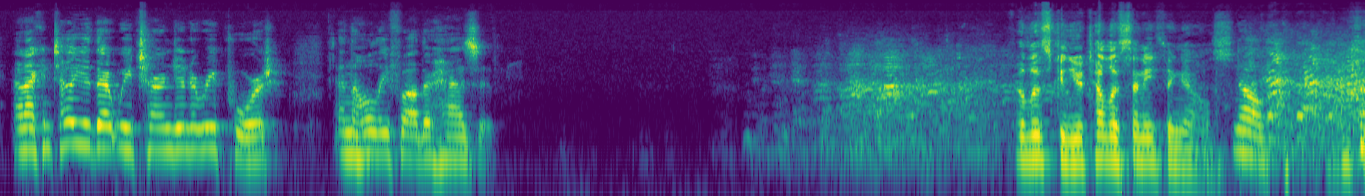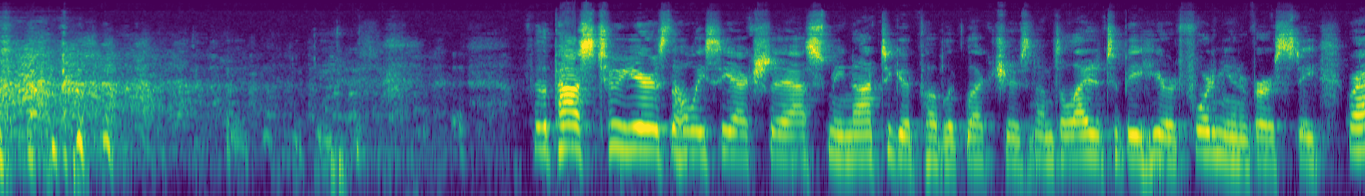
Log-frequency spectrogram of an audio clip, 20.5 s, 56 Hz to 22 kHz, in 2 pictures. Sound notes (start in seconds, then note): 5.6 audience laughing; 9.2 all laughing loudly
